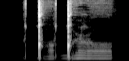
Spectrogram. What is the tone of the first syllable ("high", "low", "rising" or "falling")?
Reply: low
